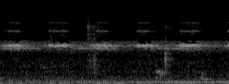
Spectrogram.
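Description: High, evenly repeated chirps, about three a second, like a cricket's, over a faint steady low hum.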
